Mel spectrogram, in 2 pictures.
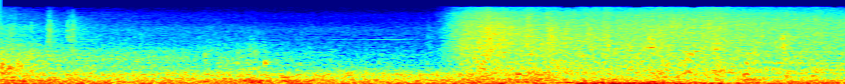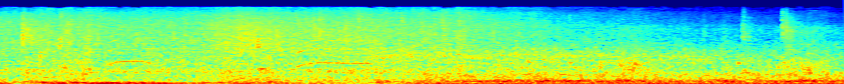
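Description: Water rumbles in a low, muffled underwater roar.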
